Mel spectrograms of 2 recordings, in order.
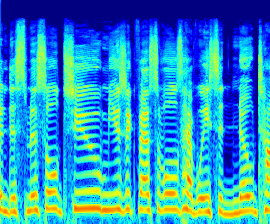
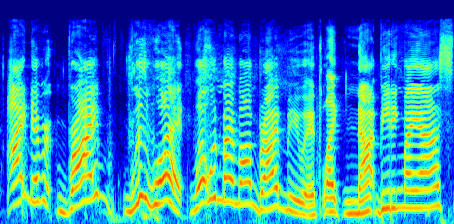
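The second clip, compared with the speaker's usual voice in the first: incredulous; 6 semitones higher than usual. Real, not acted. Mocking idea of mom bribing.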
